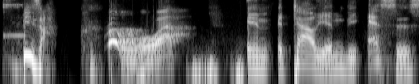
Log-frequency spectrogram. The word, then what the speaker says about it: Pisa: here with an S this is actually pronounced with a zed Pizza in Italian the s's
